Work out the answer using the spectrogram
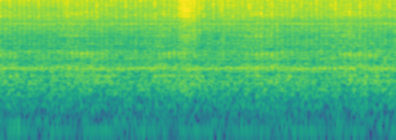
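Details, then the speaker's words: Idling engine with a steady mid-pitched hum and throb from the alternator area, confirmed by stethoscope; spraying water on the belt doesn't stop it, so it is a failing alternator, not the belt. "Spraying a little water on that belt will usually temporarily get rid of that chirp, and that's the way you know that it is just the belt. In this case, that didn't happen, and that's because it is the alternator itself."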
